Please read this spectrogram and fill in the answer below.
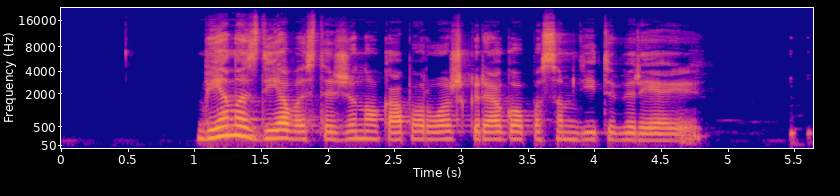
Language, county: Lithuanian, Klaipėda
